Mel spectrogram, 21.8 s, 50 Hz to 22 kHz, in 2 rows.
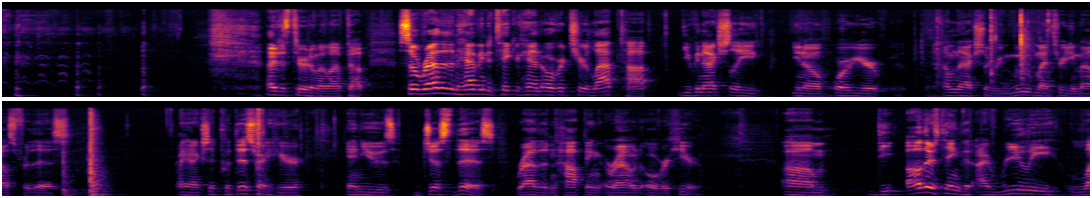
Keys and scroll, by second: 0.0-0.6 typing.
